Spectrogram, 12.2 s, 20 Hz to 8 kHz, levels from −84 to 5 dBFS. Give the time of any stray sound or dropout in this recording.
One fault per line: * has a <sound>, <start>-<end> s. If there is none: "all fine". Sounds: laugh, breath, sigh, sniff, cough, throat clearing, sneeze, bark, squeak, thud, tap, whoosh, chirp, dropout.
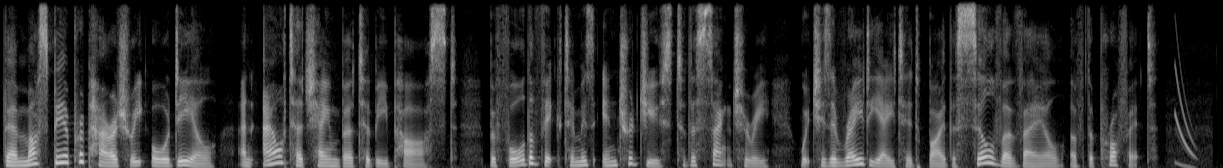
* has a chirp, 11.8-12.0 s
